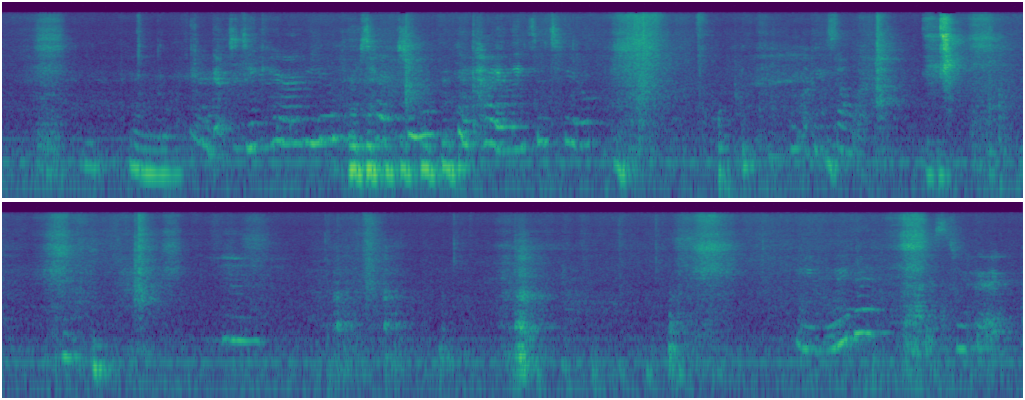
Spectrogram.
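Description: A young woman speaks emotionally, close by.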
